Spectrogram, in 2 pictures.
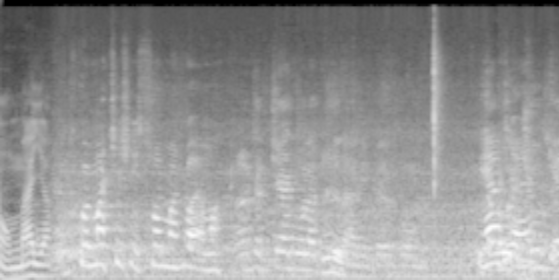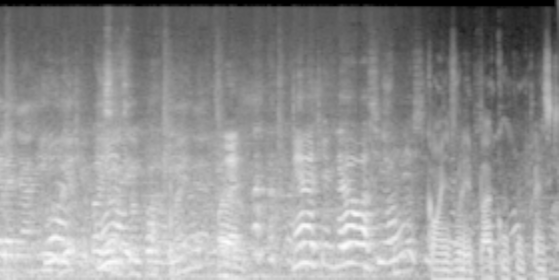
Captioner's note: speaking in Chol Mayan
